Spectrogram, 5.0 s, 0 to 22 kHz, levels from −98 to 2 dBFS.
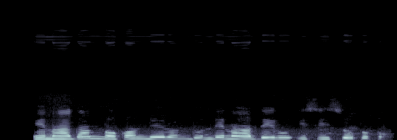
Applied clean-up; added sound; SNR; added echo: none; none; none; none.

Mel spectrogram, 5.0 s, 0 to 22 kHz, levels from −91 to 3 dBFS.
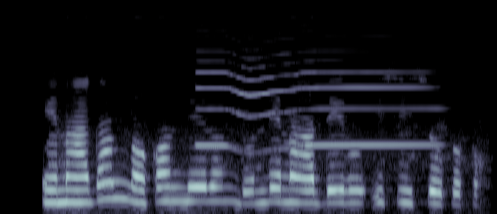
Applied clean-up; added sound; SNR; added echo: none; Wind instrument, woodwind instrument; 14 dB; none.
